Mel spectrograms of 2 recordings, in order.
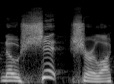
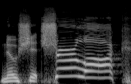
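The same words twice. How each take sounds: First: The stress falls on the word shit. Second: The stress falls on the word Sherlock. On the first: The speaker calls it wrong. "Don't put the emphasis on curse words" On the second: The speaker calls it right. "Put it on the word right after the curse word"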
